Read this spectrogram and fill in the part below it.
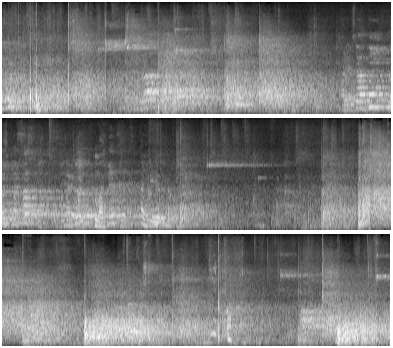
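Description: A ball smacks hard against a wall and echoes through a large hall.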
